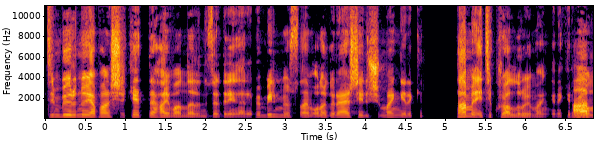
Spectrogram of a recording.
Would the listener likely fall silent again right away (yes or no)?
no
